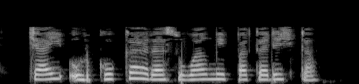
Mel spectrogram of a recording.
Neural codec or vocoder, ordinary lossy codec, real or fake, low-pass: none; MP3, 24 kbps; real; 7.2 kHz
